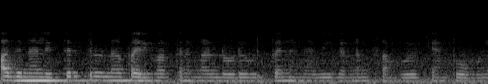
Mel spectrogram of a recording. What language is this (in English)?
Malayalam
